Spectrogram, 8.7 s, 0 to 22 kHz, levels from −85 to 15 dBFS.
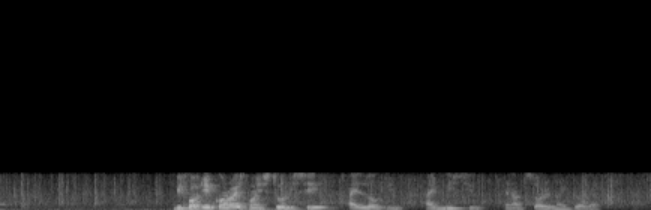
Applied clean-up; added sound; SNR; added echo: none; Rain; 19 dB; none.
